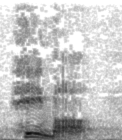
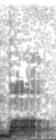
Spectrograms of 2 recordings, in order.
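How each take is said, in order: First: The word begins with an h sound. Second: The word begins with a vowel, no h. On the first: "but we call it hema" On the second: "They had a silent H, But you can pronounce it ama"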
